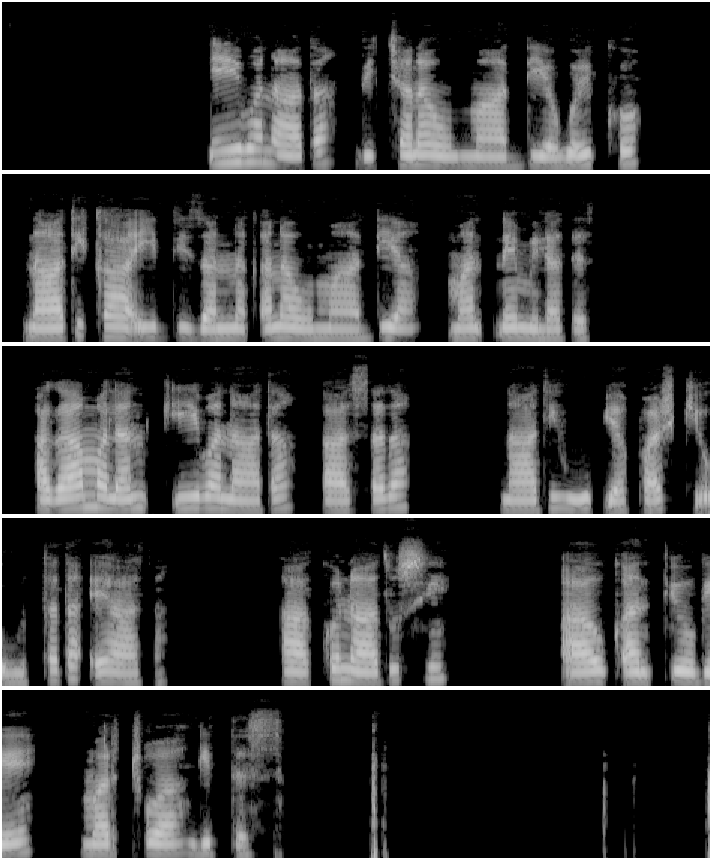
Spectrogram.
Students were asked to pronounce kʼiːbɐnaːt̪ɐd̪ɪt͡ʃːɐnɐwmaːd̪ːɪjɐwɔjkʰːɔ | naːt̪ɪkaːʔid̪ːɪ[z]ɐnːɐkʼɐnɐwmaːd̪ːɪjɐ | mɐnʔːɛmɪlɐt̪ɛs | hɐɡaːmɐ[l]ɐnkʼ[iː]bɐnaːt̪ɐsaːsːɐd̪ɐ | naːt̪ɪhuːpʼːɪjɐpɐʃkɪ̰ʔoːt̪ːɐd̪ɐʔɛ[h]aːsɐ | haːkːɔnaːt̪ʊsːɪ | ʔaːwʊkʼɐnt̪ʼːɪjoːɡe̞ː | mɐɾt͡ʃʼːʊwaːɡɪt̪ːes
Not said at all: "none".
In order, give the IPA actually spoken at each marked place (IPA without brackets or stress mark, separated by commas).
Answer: z, l, iː, h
